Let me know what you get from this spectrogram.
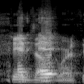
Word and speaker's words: Ellsworth: James Ellsworth, is that how you say it? – James Ellsworth.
